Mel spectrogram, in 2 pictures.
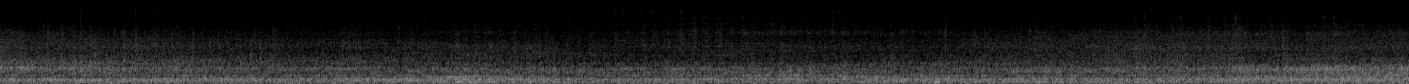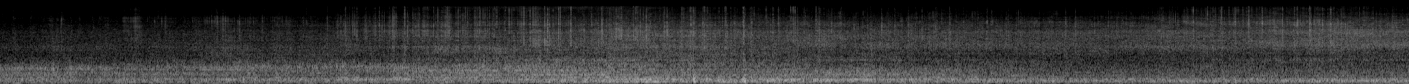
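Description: Arnold N scale U28c model locomotive (standard DC version) and its freight cars running on the layout track: a steady hum with a fine clicking rattle of wheels on rail, growing louder from a little past halfway as the train comes near and passes close.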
